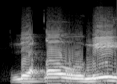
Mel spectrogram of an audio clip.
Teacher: لقومہ، واولین وہ واو جو ساکن ہو اس سے پہلے زبر ہو، واولین کو نرم آواز کے ساتھ جلدی پڑھیں گے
